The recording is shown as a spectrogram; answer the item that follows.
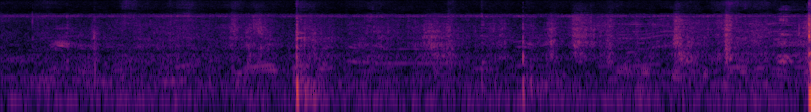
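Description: A volleyball being struck by hands in play: one sharp slap about a second and a half in and a lighter hit about a second later, over faint voices of players and onlookers.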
